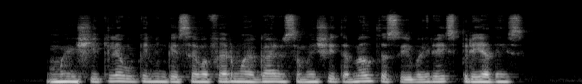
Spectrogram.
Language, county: Lithuanian, Utena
